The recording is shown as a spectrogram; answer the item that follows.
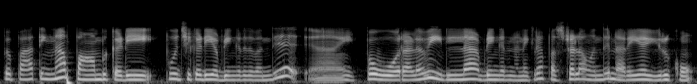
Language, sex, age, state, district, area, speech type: Tamil, female, 18-30, Tamil Nadu, Erode, rural, spontaneous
